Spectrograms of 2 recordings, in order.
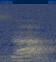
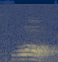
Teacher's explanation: अगर स्वाद को मोटा करना है तो जबान के दरमियानी हिस्से को उठाकर मुंह गोल करके पढ़ना है।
